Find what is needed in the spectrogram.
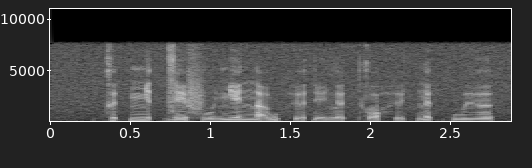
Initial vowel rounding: unrounded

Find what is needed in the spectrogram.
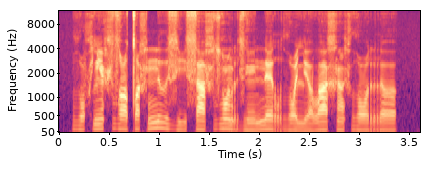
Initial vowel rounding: rounded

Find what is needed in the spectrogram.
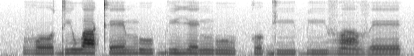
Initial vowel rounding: rounded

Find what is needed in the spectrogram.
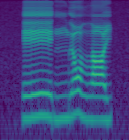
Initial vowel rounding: unrounded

